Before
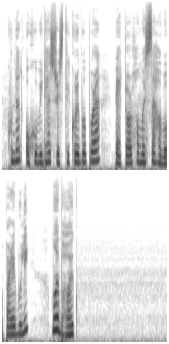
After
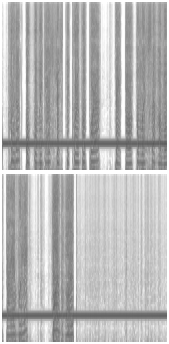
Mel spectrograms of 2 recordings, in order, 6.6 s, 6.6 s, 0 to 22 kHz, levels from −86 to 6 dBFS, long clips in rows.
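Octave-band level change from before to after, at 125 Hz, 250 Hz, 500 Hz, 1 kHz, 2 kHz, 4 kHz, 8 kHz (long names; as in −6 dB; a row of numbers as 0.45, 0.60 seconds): −11.5, −16.0, −3.0, −1.5, +5.5, +10.0, +6.0 decibels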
